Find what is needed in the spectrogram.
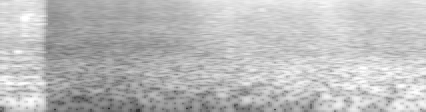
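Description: Rushing surf-like water noise, even and hissy, that swells slowly after an abrupt cut about a quarter second in.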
